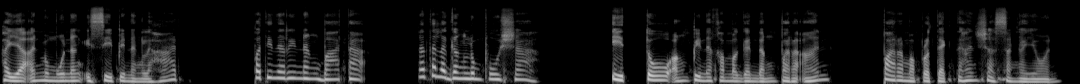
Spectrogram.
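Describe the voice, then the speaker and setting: A woman's voice: lowish voice, very animated, normal speed, long pauses, warm tone, no echo, clean studio sound. Woman voicing secretive commanding older Filipino father. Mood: guarded, firm.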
